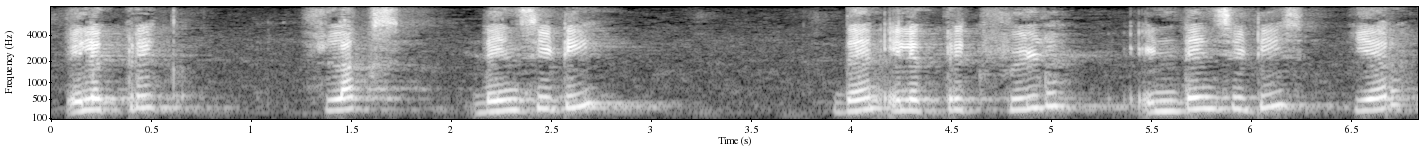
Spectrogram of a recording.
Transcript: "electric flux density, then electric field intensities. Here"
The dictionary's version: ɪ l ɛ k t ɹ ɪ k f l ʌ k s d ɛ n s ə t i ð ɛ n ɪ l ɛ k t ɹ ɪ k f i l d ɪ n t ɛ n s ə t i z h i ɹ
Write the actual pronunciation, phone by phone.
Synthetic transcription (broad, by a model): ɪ l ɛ k t ɹ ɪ k f l ʌ k s d ɛ n s ə t i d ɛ n ɪ l ɛ k t ɹ ɪ k f i l d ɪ n t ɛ n s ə t i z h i ɹ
